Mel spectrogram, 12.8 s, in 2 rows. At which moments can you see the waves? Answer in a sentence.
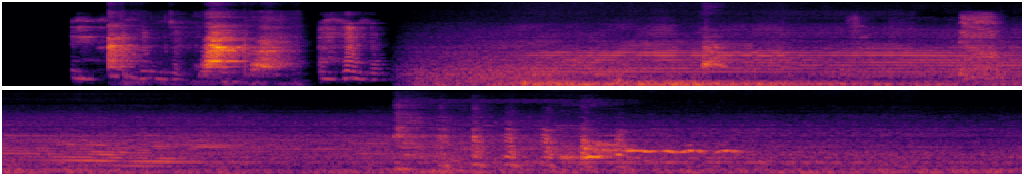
The waves can be heard from 2.5 to 12.7 s.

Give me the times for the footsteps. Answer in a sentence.
You can't hear the footsteps here.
